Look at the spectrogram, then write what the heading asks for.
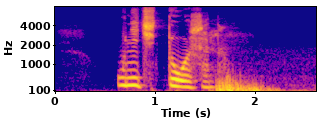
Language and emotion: Russian, angry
